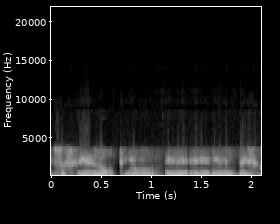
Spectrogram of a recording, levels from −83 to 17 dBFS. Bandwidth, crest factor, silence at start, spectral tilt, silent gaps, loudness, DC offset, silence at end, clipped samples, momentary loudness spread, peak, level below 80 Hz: 8.4 kHz; 12 dB; 0 s; -7.5 dB/octave; none; -20 LUFS; under 0.1%; 0 s; under 0.1%; 4 LU; -8 dBFS; -50 dBFS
